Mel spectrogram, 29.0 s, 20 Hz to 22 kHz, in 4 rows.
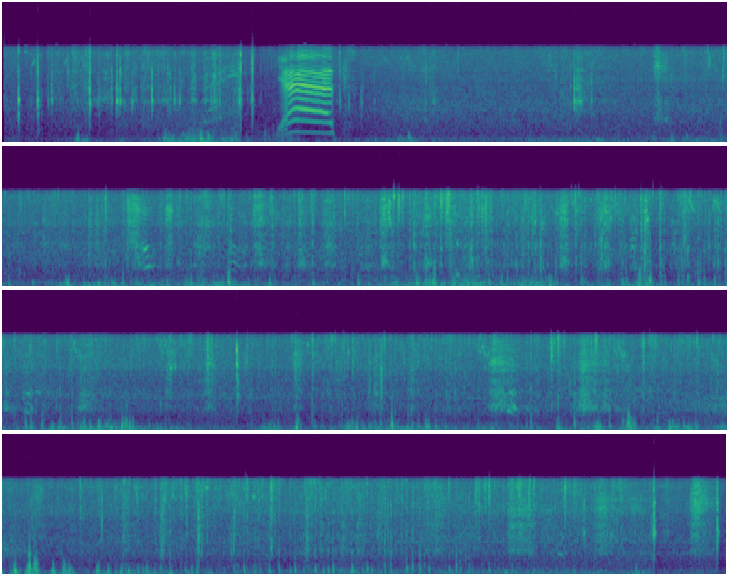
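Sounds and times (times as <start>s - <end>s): horse hoofbeats on dirt: 5.7s - 28.9s.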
